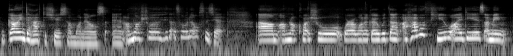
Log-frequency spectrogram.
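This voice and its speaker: A woman's voice: medium pitch, fairly bright tone. A woman hosting a gaming video, thinking aloud in casual, informal, wry commentary as she talks through the story.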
